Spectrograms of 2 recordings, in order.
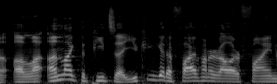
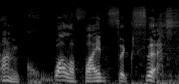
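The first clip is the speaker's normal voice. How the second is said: put-on older, old-timer Southern accent; 3 semitones higher than usual. Podcaster summing up the first episode of Allen Nation, in a put-on older accent. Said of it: "Is that a Tommy Lee Jones impersonation?".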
